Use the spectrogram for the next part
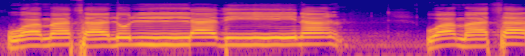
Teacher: सा पे ज़बान निकाली जाती है थोड़ी सी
